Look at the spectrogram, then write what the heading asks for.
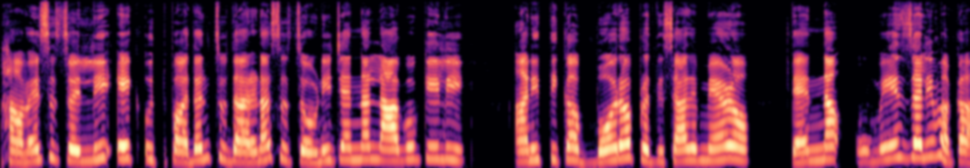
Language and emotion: Goan Konkani, happy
